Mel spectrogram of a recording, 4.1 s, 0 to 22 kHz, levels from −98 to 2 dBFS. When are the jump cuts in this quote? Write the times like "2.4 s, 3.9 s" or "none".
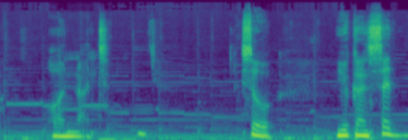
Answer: none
